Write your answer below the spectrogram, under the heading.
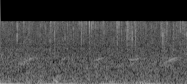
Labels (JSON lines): {"label": "biophony", "recorder": "SoundTrap 500"}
